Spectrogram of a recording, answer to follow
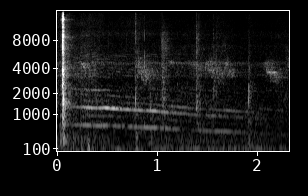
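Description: A door latch clicks, then the door's hinge creaks in one long squeal that slowly falls in pitch as the door swings open.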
